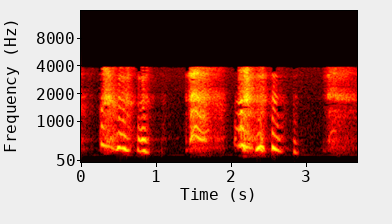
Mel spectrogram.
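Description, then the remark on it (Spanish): A woman sobs hard, alone in her room, in several shaky, wavering bursts broken by short gasping breaths, with no words spoken. “Cuando al fin estuvo sola en su cuarto, puso la quena a un lado y rompió en un llanto incontenible, pensando en su pastor.”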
